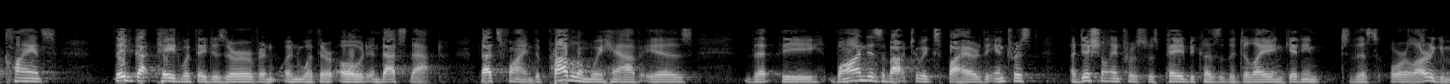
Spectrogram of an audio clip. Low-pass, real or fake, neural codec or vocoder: 5.4 kHz; real; none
